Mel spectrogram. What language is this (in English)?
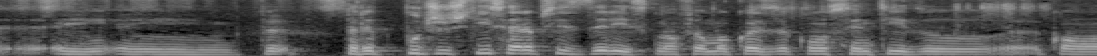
Portuguese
